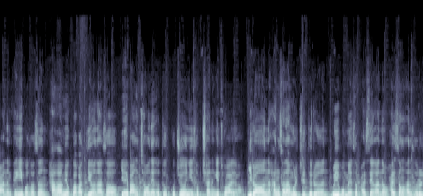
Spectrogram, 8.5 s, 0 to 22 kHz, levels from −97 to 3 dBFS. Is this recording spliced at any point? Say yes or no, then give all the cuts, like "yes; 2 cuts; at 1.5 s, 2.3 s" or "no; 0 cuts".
no; 0 cuts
